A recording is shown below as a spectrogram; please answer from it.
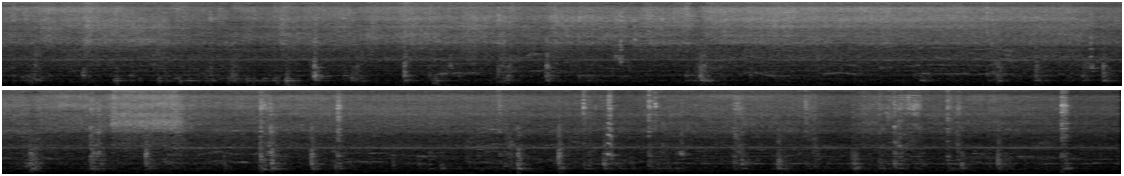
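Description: Grated coconut, jaggery and fennel seeds fry in a pan with a continuous sizzle, under repeated scraping and clacking strokes of a stirring utensil that turn sparser and more distinct near the end.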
